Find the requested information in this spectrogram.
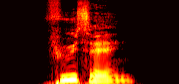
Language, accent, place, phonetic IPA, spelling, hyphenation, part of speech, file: German, Germany, Berlin, [ˈfyːsl̩n], füßeln, fü‧ßeln, verb, De-füßeln.ogg
- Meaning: 1. to play footsie 2. to scuttle 3. to run fast, hurry 4. to trip someone up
